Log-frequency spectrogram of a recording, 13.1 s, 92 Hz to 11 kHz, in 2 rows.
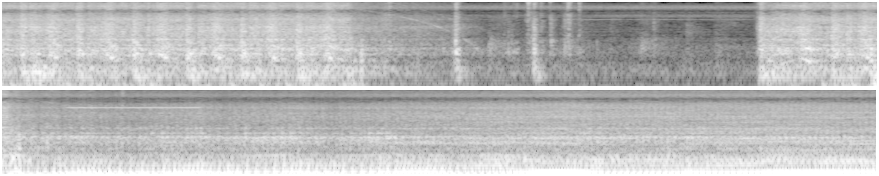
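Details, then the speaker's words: Tata Ace BS6 petrol, first start in the morning: engine runs, goes quiet with a few clicks and stops, then cranks and catches into steady idle; starts some tries and not others. Cause unconfirmed. "मतलब ये कभी start होती है कभी नहीं होती।"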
